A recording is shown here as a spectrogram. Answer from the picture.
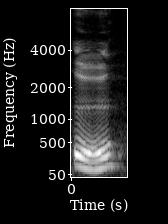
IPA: ɨ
